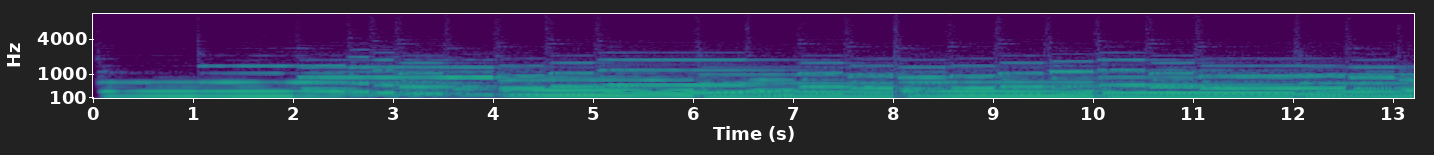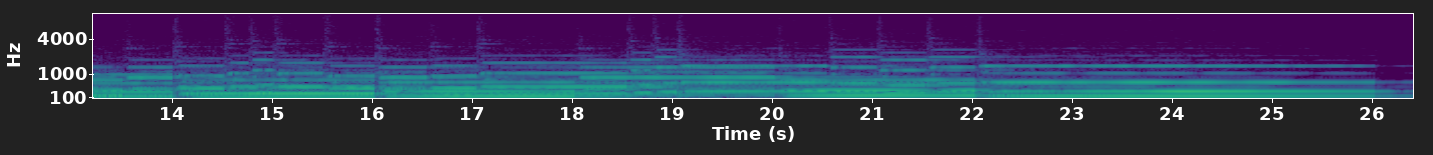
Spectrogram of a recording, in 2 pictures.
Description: Zweistimmig Funfte Gattung

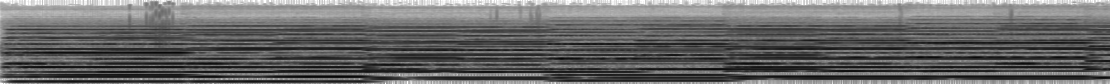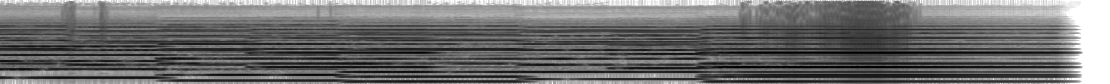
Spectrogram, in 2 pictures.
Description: Stimmiger Contrapunkt; Ronge

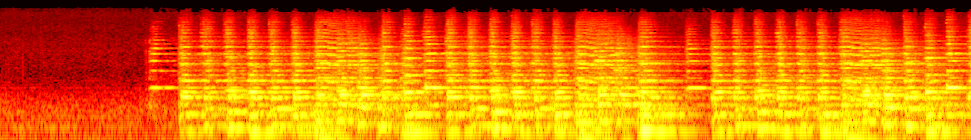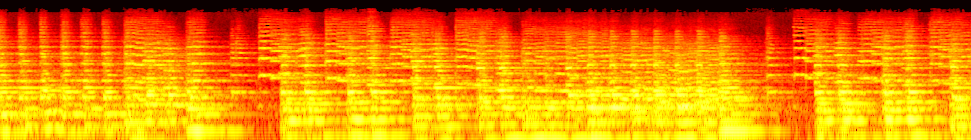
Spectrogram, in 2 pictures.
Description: Deutsche Tänze für orchester

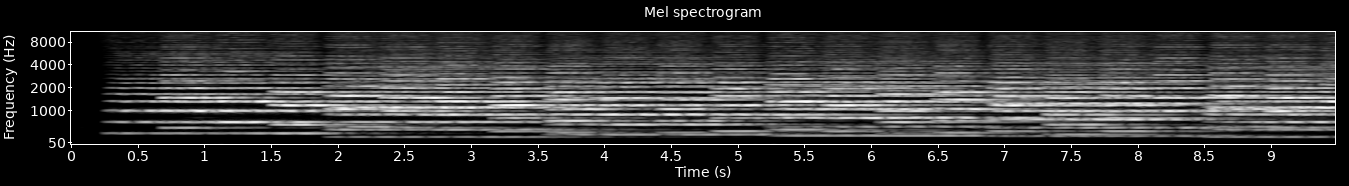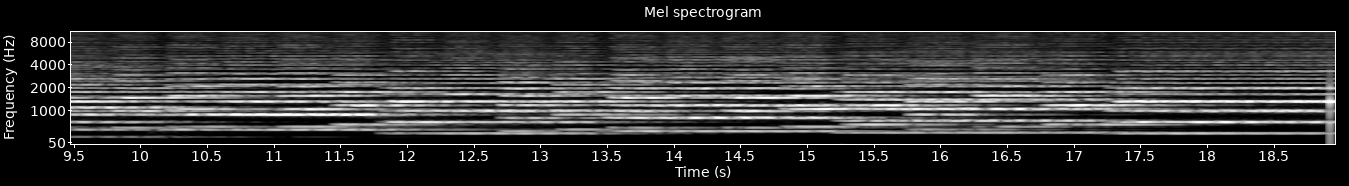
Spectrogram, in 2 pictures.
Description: Zwei simmiger Contrapunkt; Ronge

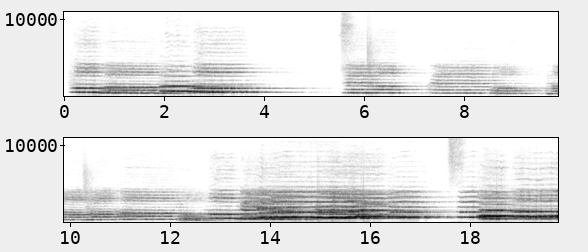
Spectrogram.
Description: Zweistimmiger Kanon; Hoffmann sei ja kein Hofmann

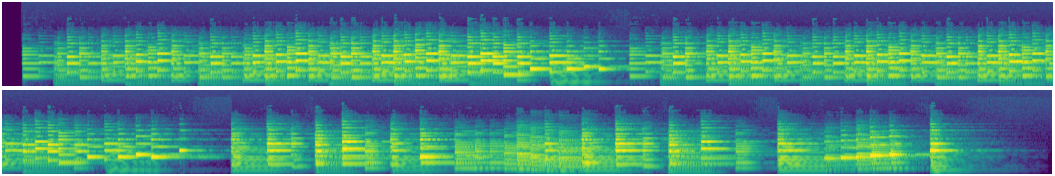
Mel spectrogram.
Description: ländlerische tänze Klavierübertragung; Sieben ländlerische tänze vermutlich für zwei Violinen und baß; Extra Tänz

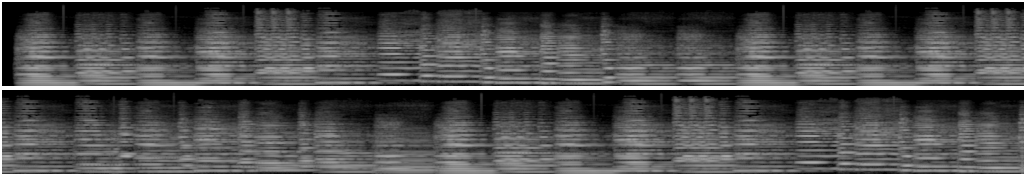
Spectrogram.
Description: Menuette fur zwei violinen und Bas Menuett; sechs Menuette

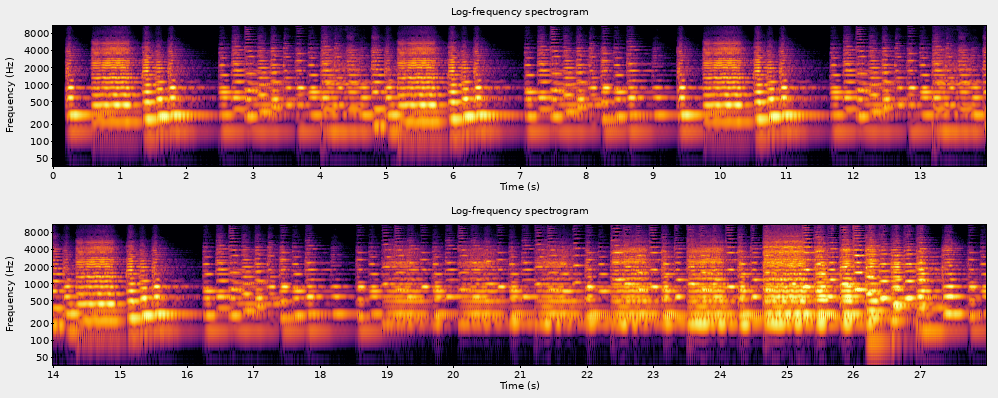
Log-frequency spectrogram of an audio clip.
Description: Landlerische Tanze fur zwei violinen und Bas; Sechs Landlerische Tanze

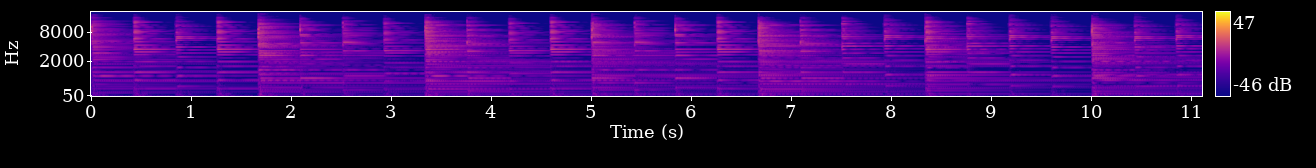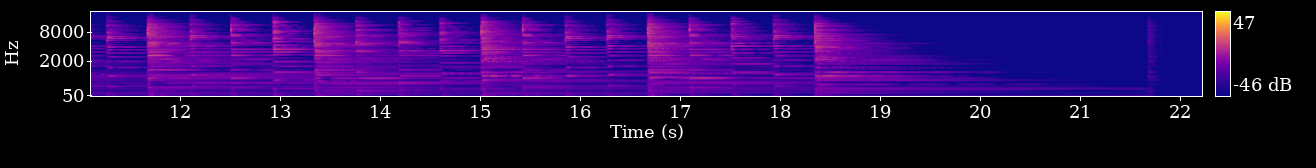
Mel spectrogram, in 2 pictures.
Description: Stimmiger Contrapunkt; Ronge

